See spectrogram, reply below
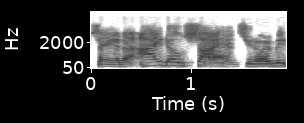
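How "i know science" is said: put-on, old-fashioned eighteen-hundreds English accent. Retelling a comedian marching on stage, imitating Jim Breuer's 1800s English accent. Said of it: "talking like an Englishman from the eighteen hundreds".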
